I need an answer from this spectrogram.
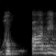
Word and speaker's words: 국밥: 국과 밥이 합쳐진 합성어이지만 실제 발음할 때는 국밥이 되지. 원래는 받침에 국, 밥이었었는데 이 비읍이 뒤에 오는 앞에 오는 이 안울림 예사소리 기억에 영향을 받아서 이 뒤에 오는 게 안울림 된소리로 바뀌어 버렸지. 국밥으로.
